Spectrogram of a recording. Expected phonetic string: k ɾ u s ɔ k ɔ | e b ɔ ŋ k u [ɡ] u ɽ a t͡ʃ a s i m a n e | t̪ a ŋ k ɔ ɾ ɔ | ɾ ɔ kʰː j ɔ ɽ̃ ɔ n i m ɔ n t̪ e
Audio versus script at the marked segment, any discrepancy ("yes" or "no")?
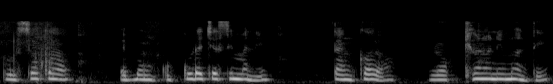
yes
